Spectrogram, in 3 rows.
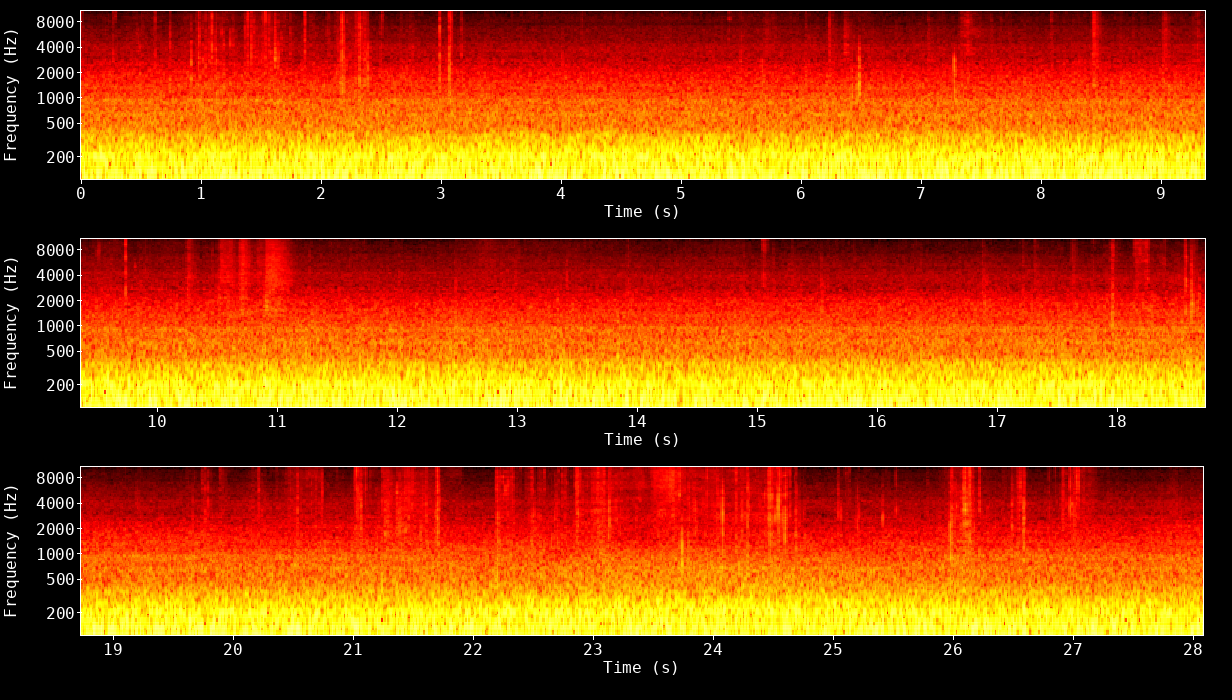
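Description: Steady low cabin noise of an Airbus A330-300 airliner in flight, the rushing of airflow and its Rolls-Royce Trent 700 engines, with a few faint clicks and rustles now and then.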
